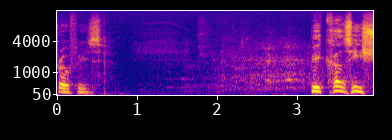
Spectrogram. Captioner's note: audience laughing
